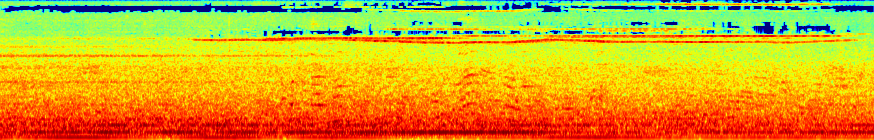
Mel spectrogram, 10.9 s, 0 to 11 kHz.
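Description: Beijing Subway Line 5 train moving slowly alongside the platform with a steady low hum; a thin, high-pitched wheel squeal starts about two and a half seconds in and carries on to the end.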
